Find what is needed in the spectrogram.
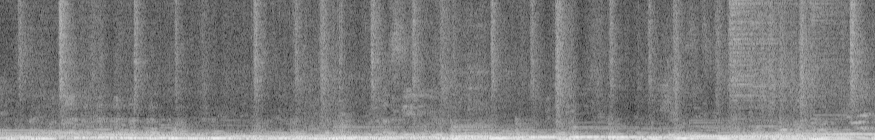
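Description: A live jazz trio plays a jazz waltz: vibraphone struck with four mallets, plucked upright bass and drums with light cymbal strokes.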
